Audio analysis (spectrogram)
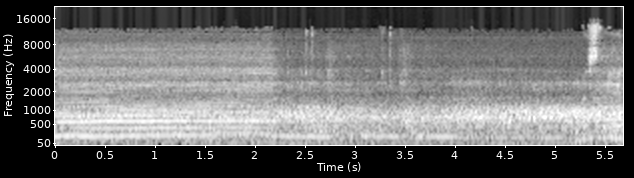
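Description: Race car engine in the iRacing sim at Circuit Park Zandvoort, steady loud drone climbing in pitch as it accelerates out of a corner, continuous and close throughout.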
